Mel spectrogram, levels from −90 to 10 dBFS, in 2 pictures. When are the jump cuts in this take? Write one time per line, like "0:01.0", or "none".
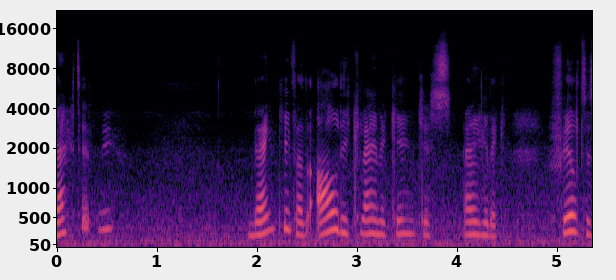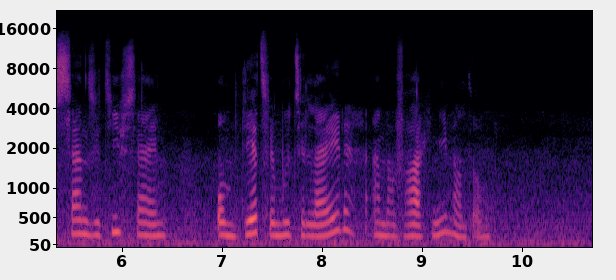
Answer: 0:02.3
0:07.5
